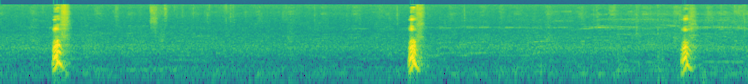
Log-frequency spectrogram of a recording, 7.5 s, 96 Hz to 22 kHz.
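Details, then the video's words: Patterdale Terrier crossed with Jack Russell Terrier puppies, seven and a half weeks old, playing; three short, sharp yips spaced several seconds apart against a quiet background. "Patterdale x Russell pups 71/2 weeks old"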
